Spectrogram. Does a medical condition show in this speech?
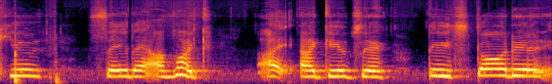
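Yes: cerebral palsy; affects hand.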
